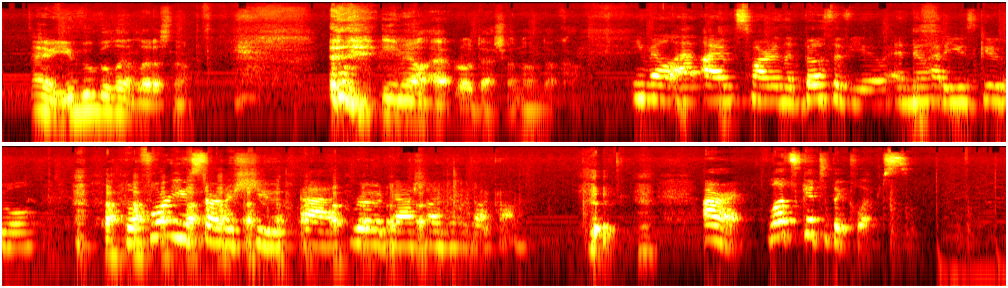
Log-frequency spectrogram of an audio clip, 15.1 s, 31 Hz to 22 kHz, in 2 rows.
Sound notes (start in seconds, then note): 2.4 coughs; 8.0 laughs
